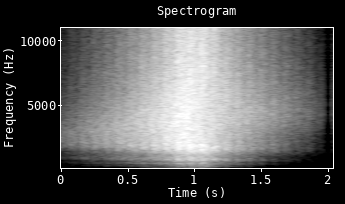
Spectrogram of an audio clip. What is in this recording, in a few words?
whoosh simple flutter phase high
